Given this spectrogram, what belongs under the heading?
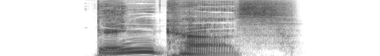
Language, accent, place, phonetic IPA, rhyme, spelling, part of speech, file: German, Germany, Berlin, [ˈdɛŋkɐs], -ɛŋkɐs, Denkers, noun, De-Denkers.ogg
- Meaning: genitive singular of Denker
